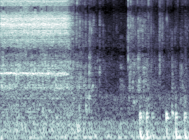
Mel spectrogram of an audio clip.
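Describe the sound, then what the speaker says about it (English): Water runs steadily from a faucet or is poured for about a second into a bowl of tortilla dough mixture, then gives way to softer splashing and mixing sounds, close and alone. "I add a little bit of water like this way, and I mix it up"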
